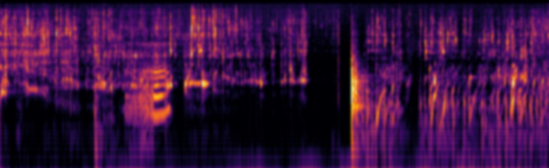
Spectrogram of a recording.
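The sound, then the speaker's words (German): Water gurgles and bubbles as it is poured into a glass, with a stretch of wobbly bubbling early on and a splashy, steady pour after a brief pause, fairly quiet. “Da muss ich kurz einschenken.”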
